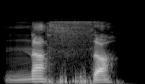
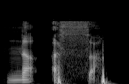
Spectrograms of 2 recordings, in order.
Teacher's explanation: you do have a long vowel retained before a doubled consonant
